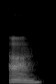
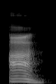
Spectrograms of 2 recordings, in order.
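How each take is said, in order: First: The vowel is said with the mouth barely open. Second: The vowel is said with the mouth wide open. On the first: The speaker calls it wrong. "eu não posso falar A" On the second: The speaker calls it right. "eu tenho que falar A, eu tenho que abrir a boca"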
